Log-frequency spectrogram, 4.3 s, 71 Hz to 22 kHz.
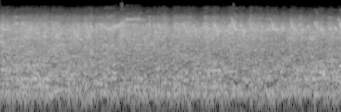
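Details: Early-morning nesting colony of yellow weavers in a single tree with 100+ nests, Mombasa, Kenya; steady shrill chattering from many birds at once, with a few thin whistled notes standing out above the buzz.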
